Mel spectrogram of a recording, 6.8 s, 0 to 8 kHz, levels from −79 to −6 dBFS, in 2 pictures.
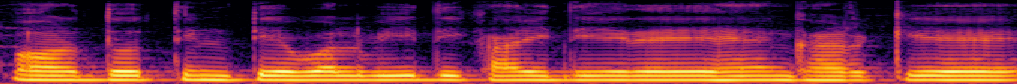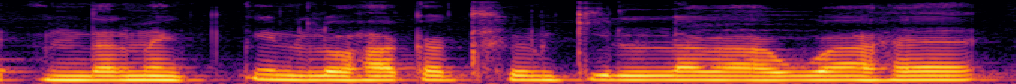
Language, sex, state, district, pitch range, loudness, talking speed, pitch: Hindi, male, Jharkhand, Deoghar, 150-155 Hz, -13 LUFS, 170 wpm, 150 Hz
